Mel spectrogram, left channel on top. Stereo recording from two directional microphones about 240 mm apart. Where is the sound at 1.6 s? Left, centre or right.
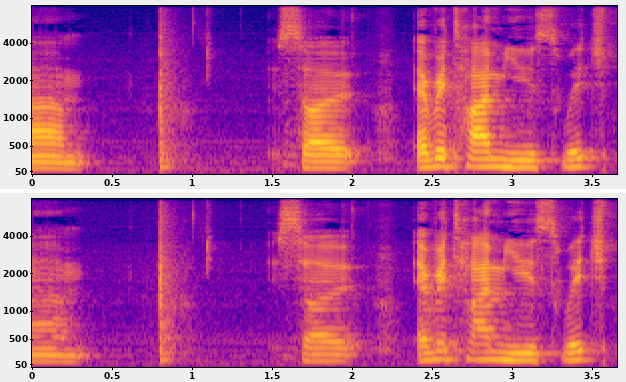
Left.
